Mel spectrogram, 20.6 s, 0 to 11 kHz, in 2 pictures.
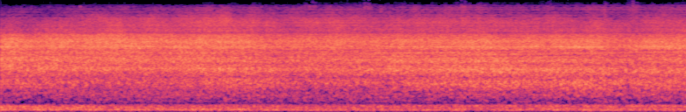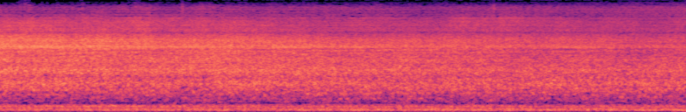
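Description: Boeing 737-900ER's twin CFM56-7B27 turbofan engines at taxi power: a steady high-pitched whine over a low rumble, growing slowly fainter in the second half as the jet rolls past.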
